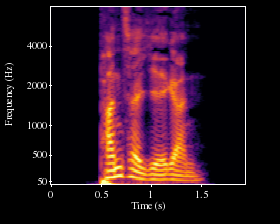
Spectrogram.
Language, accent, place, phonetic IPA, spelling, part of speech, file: German, Germany, Berlin, [ˈpant͡sɐˌjɛːɡɐn], Panzerjägern, noun, De-Panzerjägern.ogg
- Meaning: dative plural of Panzerjäger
